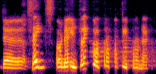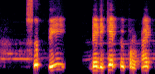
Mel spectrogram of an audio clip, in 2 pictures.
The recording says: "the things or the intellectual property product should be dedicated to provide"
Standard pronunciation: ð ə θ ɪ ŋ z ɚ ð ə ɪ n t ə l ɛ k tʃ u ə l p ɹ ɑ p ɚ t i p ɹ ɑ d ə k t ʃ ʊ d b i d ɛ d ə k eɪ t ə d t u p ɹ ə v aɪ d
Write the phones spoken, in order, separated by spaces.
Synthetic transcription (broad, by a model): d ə s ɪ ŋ s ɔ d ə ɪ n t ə l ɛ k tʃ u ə l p ɹ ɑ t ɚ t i p ɹ ɑ d ə k t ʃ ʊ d b i d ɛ d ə k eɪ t t u p ɹ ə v aɪ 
